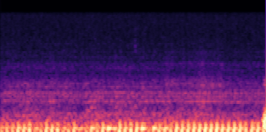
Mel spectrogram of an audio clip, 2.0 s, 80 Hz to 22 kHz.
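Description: Honda CB Twister's single-cylinder engine running steadily at low speed, its firing heard as an even low pulsing while the bike cruises at about 22 km/h.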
